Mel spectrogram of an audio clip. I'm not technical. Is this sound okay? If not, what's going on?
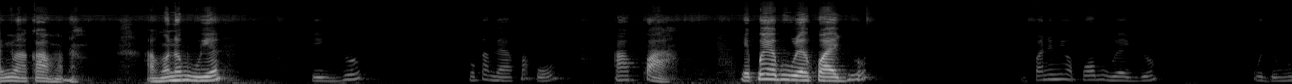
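No. There's short concealed packet loss at 8.09 to 8.13 seconds: about 20 milliseconds of speech arrived too late, so the receiver patched the gap with a brief smear.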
